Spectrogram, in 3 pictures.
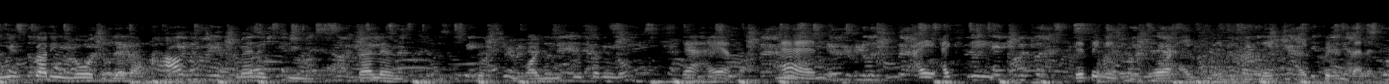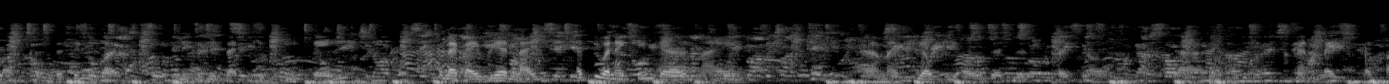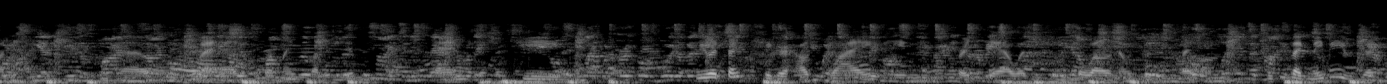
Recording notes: Every last Sunday of every month at Botaki Ba Afrika they host an open Mic session that they call the Jam Session. The place is an amazing hive of activity that is timid with youthful enthusiasm and excitement. Apologies for the sound that has swallowed the conversation, however, on the bright side the music captured I hope it tickles your fancy and takes you to the Jam Session.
